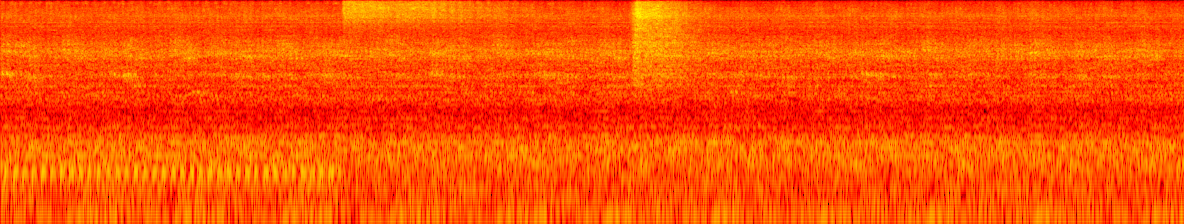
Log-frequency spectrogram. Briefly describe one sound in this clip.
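Diesel locomotives idle with a low, steady rumble.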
